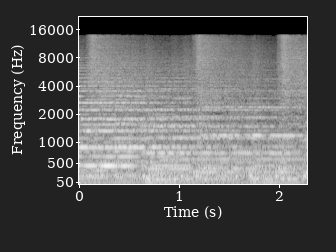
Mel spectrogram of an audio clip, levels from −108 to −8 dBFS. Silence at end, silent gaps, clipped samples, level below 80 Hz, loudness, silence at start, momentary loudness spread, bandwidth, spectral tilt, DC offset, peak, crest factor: 0 s; none; under 0.1%; -36 dBFS; -19 LUFS; 0 s; 6 LU; 14 kHz; -4 dB/octave; under 0.1%; -6 dBFS; 14 dB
